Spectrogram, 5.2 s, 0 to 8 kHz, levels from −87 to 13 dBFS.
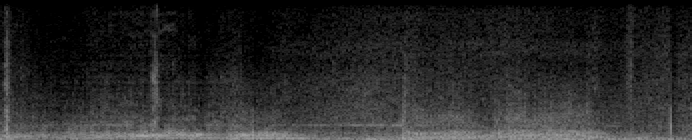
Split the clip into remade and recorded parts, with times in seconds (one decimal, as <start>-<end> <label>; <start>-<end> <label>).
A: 0.0-0.4 recorded; 0.4-1.7 remade; 1.7-5.2 recorded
